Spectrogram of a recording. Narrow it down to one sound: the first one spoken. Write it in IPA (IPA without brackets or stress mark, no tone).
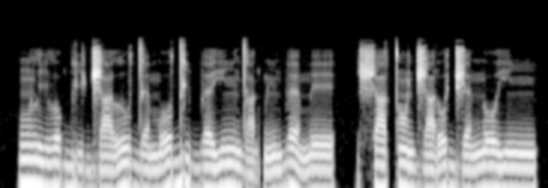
ũ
